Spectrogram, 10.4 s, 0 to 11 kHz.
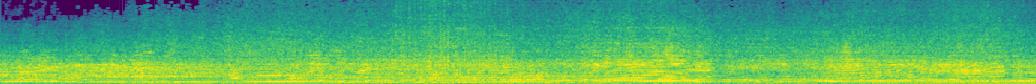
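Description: A pack of racing motorcycles running hard through a curve, a mix of two-stroke GP bikes and 400 cc four-strokes, many engines sounding at once, their pitches climbing and falling as the riders open the throttle and change gear.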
